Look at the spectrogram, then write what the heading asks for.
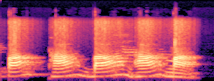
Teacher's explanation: इसमें हमारी ओठ सट रहे हैं ना, ओठ, तो इसीलिए इसको कहते हैं ओष्ठ से बोले जाने वाले वर्ड।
